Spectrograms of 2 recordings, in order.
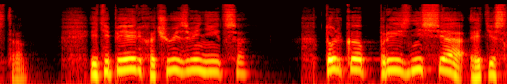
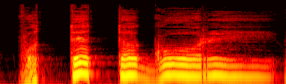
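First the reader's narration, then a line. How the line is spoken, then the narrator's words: Breathless exhale. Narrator (Russian): выдохнул он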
